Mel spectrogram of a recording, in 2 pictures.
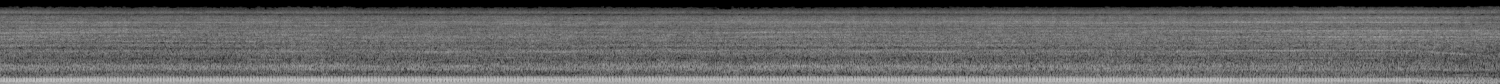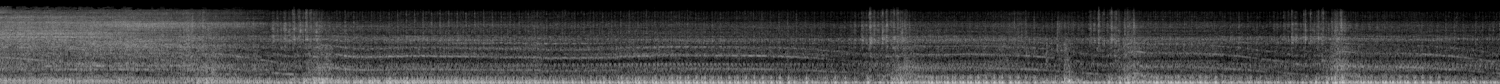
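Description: Gas engine of a Norwood portable bandsaw mill running hard while the band blade saws through a log. About halfway through the cut ends and the sound drops to a lighter engine run with a wavering whine, broken by a few clanks as the carriage is pushed back along the track.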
